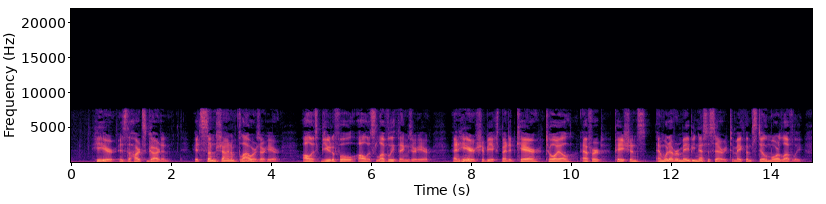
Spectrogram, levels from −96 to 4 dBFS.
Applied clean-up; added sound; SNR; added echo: none; none; none; none.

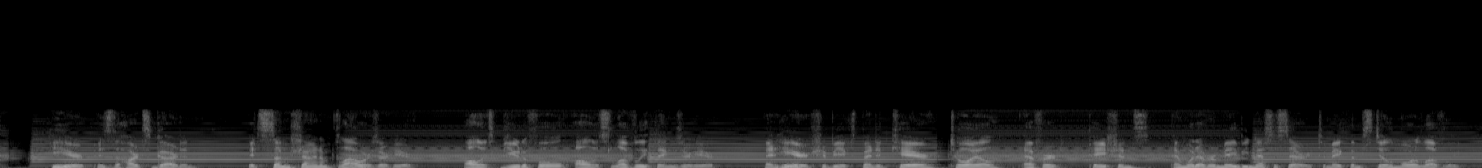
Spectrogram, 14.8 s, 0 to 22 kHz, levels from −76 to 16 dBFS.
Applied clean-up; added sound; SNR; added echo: none; Harmonica; 10 dB; none.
